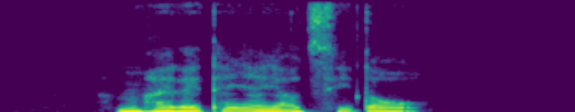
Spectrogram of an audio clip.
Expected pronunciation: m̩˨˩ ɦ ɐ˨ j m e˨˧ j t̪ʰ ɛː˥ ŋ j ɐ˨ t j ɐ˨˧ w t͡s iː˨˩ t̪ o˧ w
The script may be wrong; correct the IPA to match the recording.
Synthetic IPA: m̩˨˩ ɦ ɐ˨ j n e˨˧ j t̪ʰ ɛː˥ ŋ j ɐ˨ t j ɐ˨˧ w t͡sʰ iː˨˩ t̪ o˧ w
